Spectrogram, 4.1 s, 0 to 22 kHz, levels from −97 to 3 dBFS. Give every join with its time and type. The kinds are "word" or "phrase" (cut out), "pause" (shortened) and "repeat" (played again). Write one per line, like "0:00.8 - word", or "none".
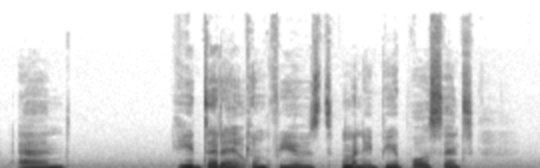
0:01.8 - word
0:02.6 - word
